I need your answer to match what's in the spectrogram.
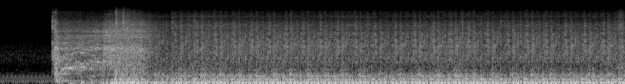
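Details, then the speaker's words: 1955 DeSoto Firedome Hemi V8, first start in decades after long storage and a squirt of fuel: fires abruptly into a lumpy, breathy idle that smooths slightly. It has bad blow-by, and the owner suspects a valve isn't sealing, possibly stuck. "did you hear it smooth out a little bit it's got really bad Blow by so it's getting compression in in the crank case somewhere one of the valves isn't sealing"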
